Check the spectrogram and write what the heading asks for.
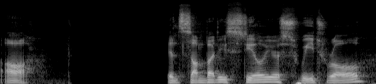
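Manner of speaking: a loud, lightly voiced game guard; Skyrim NPC line. Greeting a day hiker with a Skyrim line, loud NPC voice. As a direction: belt it out like a stock game character. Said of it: "a Skyrim N P C voice line".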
